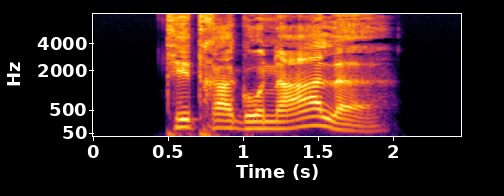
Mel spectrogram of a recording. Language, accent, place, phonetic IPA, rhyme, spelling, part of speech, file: German, Germany, Berlin, [tetʁaɡoˈnaːlə], -aːlə, tetragonale, adjective, De-tetragonale.ogg
- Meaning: inflection of tetragonal: 1. strong/mixed nominative/accusative feminine singular 2. strong nominative/accusative plural 3. weak nominative all-gender singular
